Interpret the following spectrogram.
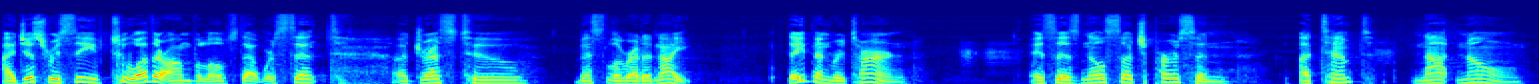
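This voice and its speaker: Politely but insistently, a man on the high side of pitch explains his complaint in formal, precise language. He is the caller presenting his own recorded phone call, and no room sound is audible.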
